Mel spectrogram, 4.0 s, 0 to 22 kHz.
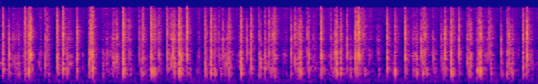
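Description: Long acrylic nails tap and scratch rapidly on both sides of a hollow, translucent yellow-green plastic egg capsule held vertically. The result is a fast, uneven stream of dry, hollow plastic clicks with a midrange tone around 520 Hz, mixed with bright scratchy rasps. Each tap dies away almost instantly, with no low-end body.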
